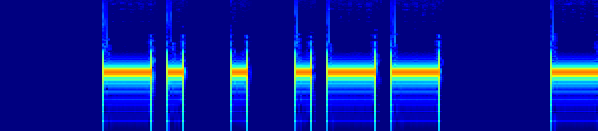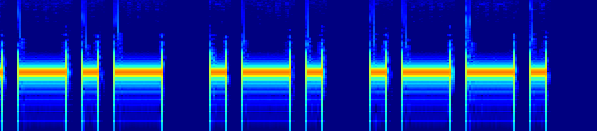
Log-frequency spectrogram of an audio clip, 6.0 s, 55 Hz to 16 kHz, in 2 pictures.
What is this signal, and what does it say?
Morse code, heard as a keyed tone, about 15 wpm, 700 Hz. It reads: NEW QRP
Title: Common QSO Phrases 15wpm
